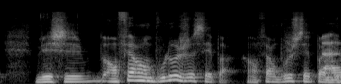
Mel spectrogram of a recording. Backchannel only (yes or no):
yes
